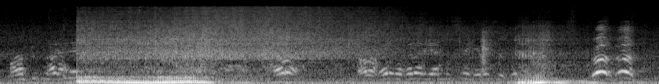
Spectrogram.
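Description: An off-road vehicle's engine revving hard for about a second as it pushes through deep mud, then a second, shorter burst of throttle near the end. Short shouted calls come between the revs.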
